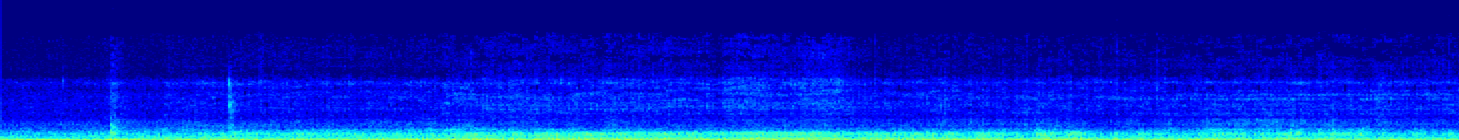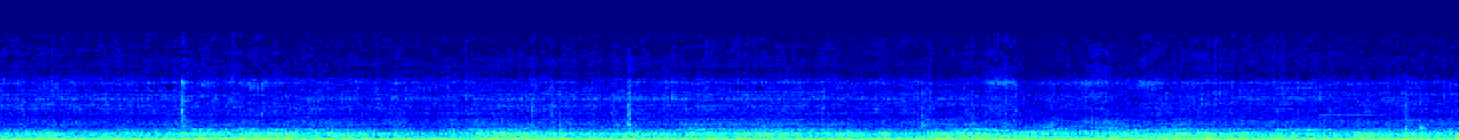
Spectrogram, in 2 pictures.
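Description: Oxy-acetylene torch brazing a copper refrigeration line onto a stainless-steel TXV fitting, over a steady, loud low rumble of machinery; a few short beeps near the end.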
